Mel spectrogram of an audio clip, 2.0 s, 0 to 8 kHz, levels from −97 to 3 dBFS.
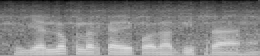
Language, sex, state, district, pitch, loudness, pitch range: Hindi, male, Jharkhand, Garhwa, 110 Hz, -14 LUFS, 105-115 Hz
